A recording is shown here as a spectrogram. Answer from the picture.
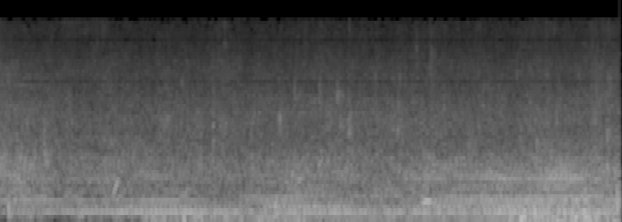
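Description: A distant engine running steadily, an even low drone that holds without changing pitch.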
